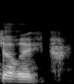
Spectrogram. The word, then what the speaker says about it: Poincaré: How would you pronounce that in Henri French? Poincaré.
